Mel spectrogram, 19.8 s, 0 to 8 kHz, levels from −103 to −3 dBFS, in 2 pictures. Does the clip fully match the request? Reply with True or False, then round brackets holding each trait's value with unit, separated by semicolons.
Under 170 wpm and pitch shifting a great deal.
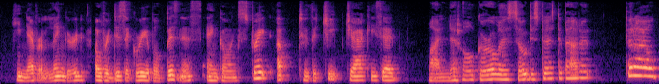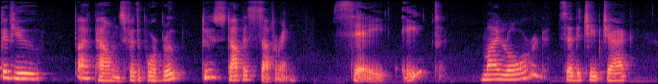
True (140 wpm; 6.5 semitones)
